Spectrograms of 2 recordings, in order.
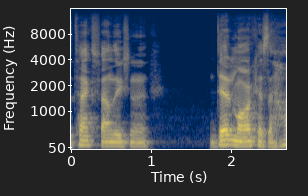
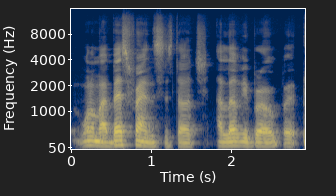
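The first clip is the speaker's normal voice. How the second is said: usual speaking voice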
